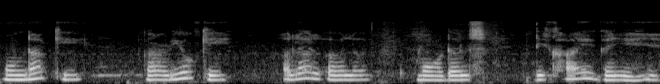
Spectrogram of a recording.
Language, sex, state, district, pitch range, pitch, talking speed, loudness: Hindi, female, Chandigarh, Chandigarh, 210-255 Hz, 215 Hz, 90 wpm, -16 LUFS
